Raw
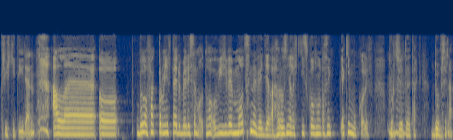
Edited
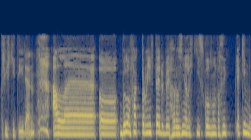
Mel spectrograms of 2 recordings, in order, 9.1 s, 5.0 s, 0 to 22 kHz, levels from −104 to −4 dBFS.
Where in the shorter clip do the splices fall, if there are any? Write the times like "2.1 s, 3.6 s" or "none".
2.4 s, 3.4 s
